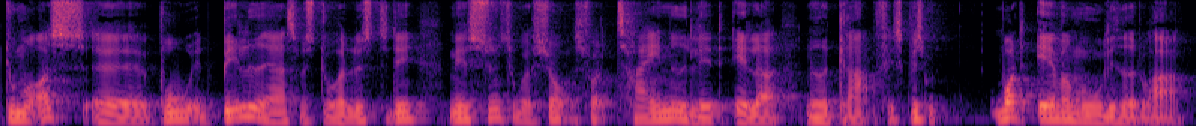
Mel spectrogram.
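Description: A man's voice: lowish voice, expressive, warm tone. A man with a Danish accent co-hosting a casual podcast, talking in an informal, candid, rambling and sometimes sweary way. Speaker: podcast co-host.

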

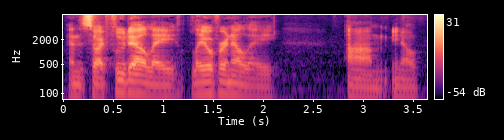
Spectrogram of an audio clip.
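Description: A man's voice: extremely low pitch, moderate pace. A man from Switzerland giving a blunt, emphatic motivational webinar talk, swearing freely and often checking in with "okay?".

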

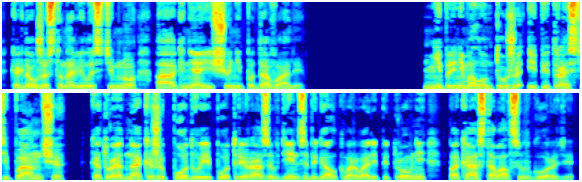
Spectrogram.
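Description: A male audiobook reader narrates at an even, measured pace in a mid-pitched voice. The recording is dry and close, with no room sound. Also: dry recording. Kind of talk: scripted narration.

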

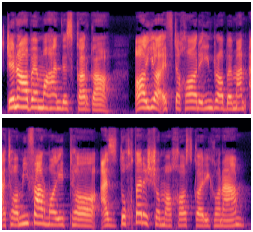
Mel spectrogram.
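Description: A woman's voice: on the high side, animated, a bit bright, voice pushed up. A woman doing a tiny, showy joker of a man. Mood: boastful. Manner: theatrical, mock-solemn. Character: tiny jesting male engineer, showy and playful.

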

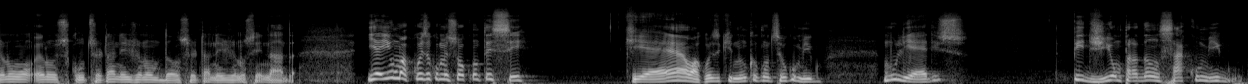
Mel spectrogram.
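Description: A young man hosting a podcast, telling a personal story in a casual, animated way with some swearing. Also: mid-range voice. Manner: animated, swearing, acts out his own quotes. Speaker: podcast host.

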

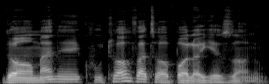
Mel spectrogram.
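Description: A man narrating a literary short story in a measured, even reading voice. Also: on the low side. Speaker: audiobook narrator. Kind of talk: scripted narration.

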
